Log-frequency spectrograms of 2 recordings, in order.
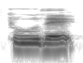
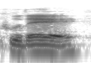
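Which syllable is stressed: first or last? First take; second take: first; last. First: The stress is on the first syllable. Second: The stress is on the last syllable. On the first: The speaker calls it right. "It's pude" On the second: The speaker calls it wrong. "isn't pude because it doesn't have an accent mark"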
